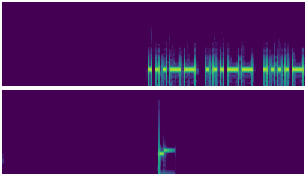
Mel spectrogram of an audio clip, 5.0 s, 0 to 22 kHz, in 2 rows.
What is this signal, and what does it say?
Morse code, heard as a keyed tone, about 40 wpm, 700 Hz. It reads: 334
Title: Numbers - 3-Digit 40wpm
